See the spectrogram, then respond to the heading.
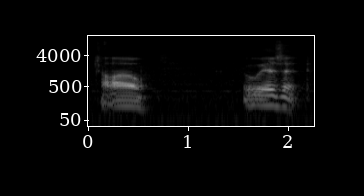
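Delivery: frail voice worn thin with age, weak. An old man asks who has come to see him, voice weak with age. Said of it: "his voice weak with age".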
